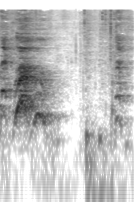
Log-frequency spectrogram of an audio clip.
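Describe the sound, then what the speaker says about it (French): A small dog yaps nearby, one loud high bark followed after a short pause by a couple of quicker, lower yips, with no talking over it. "Non, non, jappe pas, jappe pas."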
